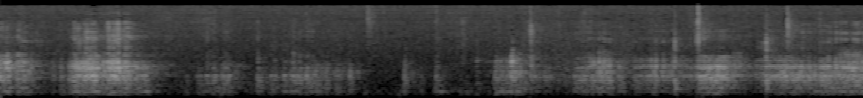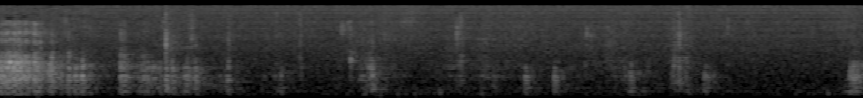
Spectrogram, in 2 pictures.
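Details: African Grey Parrot on a kitchen floor, tossing around a rug that fascinates him and growling at it: rough, harmonic low growls in bursts that swell louder, followed by softer scuffling and tapping sounds.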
